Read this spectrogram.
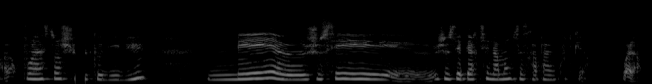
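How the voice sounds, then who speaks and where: French woman, book vlogger, casual chat, hesitant, full of fillers, fairly high voice. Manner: hesitant, many fillers and restarts.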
